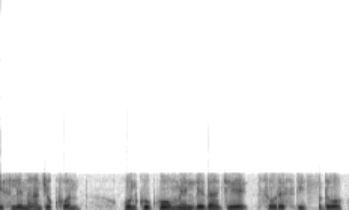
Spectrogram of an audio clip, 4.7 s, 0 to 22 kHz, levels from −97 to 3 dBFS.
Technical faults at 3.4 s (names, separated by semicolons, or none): GSM full-rate codec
